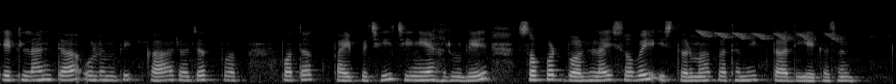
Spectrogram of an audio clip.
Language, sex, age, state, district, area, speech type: Nepali, female, 45-60, West Bengal, Kalimpong, rural, read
